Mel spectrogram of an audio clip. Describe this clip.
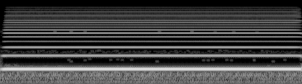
single notes from the cheap plastic wind organ
c3, note, organ, single, wind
